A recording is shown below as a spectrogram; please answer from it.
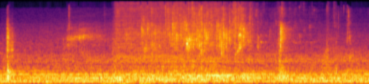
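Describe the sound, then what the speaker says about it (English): Scallions being washed under a running kitchen tap, a steady broadband rush of water splashing into the sink with a few brief drips and knocks, close and continuous, with no talking. "So I'm going to be washing my scallions,"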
